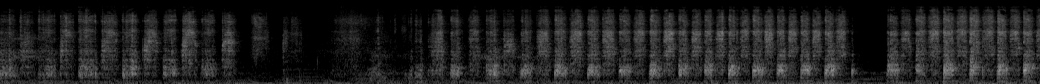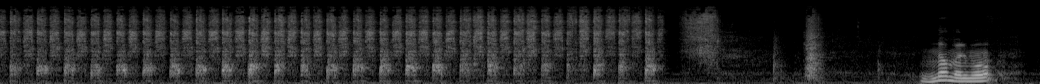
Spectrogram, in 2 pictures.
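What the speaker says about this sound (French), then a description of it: "ASMR ponçage." Hand sanding of a laser-cut robot arm part, steady close scraping and rubbing strokes running almost continuously with a few brief pauses, ending with a short burst of different, more tonal sound.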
